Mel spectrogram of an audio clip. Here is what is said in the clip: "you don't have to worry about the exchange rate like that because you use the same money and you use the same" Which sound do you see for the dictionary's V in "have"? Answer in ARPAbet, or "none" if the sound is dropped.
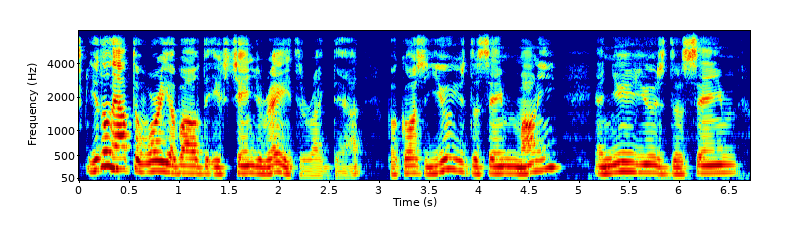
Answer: F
